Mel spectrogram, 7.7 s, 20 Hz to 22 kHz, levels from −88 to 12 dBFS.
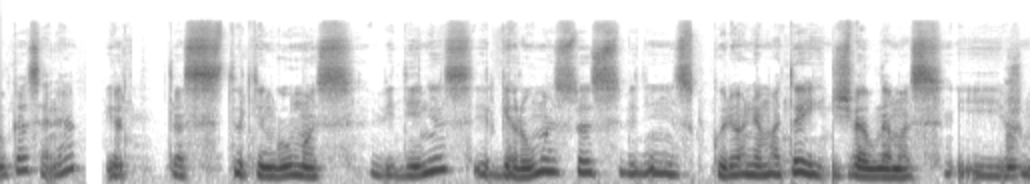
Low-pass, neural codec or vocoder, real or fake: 14.4 kHz; none; real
